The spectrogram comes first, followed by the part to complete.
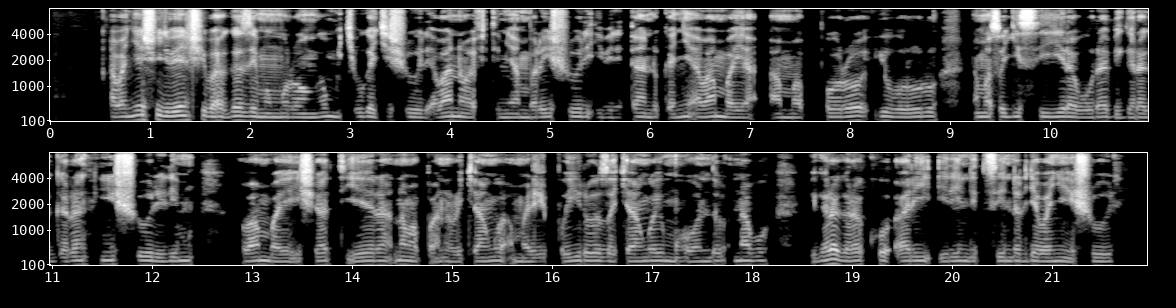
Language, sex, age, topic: Kinyarwanda, male, 25-35, education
